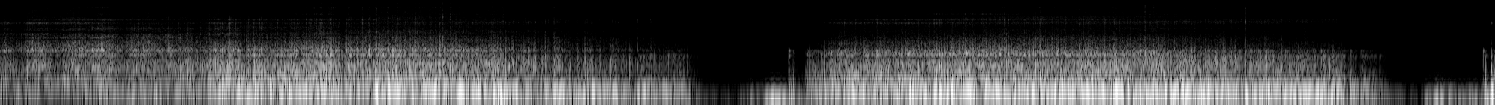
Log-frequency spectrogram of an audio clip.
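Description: Long nails scratch across a solid, flat bamboo wooden board lying on a surface, making a dense, low, rasping scrape. The scratching runs in two long stretches, each trailing off into a brief pause.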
